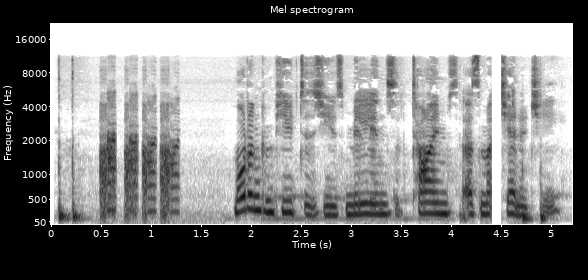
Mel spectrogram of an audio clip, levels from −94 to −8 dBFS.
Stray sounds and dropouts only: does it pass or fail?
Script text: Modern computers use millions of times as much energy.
fail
